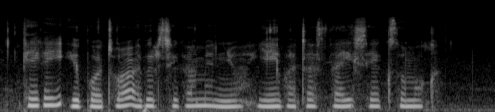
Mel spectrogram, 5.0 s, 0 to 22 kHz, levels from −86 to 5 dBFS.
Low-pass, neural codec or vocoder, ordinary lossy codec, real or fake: none; vocoder, 24 kHz, 100 mel bands, Vocos; none; fake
